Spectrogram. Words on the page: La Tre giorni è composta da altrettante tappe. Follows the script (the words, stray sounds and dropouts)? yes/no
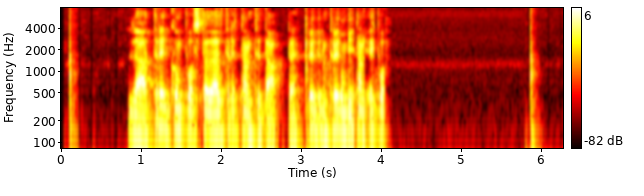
no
